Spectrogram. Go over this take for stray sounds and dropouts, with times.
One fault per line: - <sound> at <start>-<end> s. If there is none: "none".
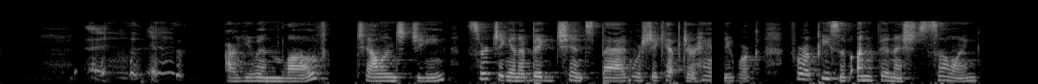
- cough at 0.4-1.9 s
- dropout at 7.1-7.2 s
